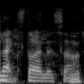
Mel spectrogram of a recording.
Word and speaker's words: Laxdæla saga: And Caroline Larrington, one of the best known is a saga you've already mentioned, Laxdolage. Is that how you pronounce it? – Laxdæla saga.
